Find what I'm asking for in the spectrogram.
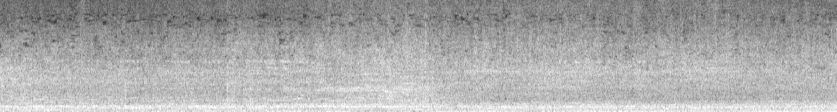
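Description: A loud, steady, flat-out roar that never eases off or settles to an idle: the diesel is overrevving out of control.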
